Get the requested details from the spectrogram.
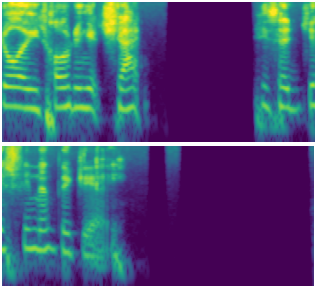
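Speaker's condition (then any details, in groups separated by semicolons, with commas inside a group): Cerebral palsy; since birth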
